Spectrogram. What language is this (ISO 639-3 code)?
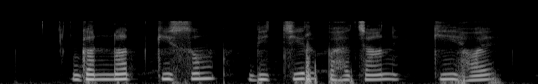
mag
